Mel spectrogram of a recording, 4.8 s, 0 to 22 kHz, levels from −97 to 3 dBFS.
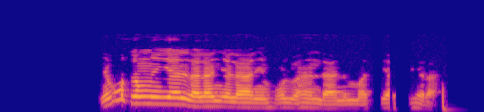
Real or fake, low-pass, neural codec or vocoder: real; 7.2 kHz; none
